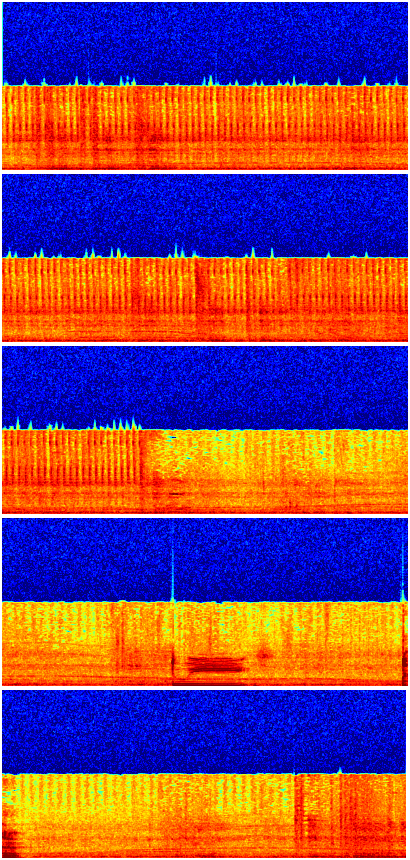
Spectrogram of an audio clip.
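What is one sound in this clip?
A small vehicle's engine hums steadily as it drives.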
